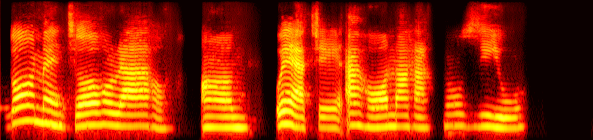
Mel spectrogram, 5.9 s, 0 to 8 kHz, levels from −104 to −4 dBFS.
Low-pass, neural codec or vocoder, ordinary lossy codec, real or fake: none; codec, 16 kHz, 1 kbps, X-Codec, HuBERT features, trained on general audio; none; fake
